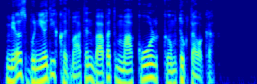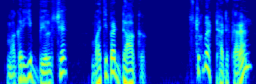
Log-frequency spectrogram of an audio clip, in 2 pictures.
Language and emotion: Kashmiri, angry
